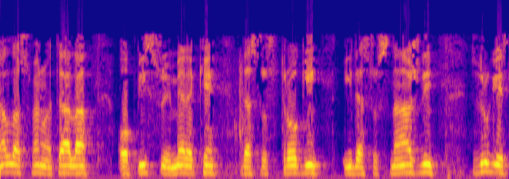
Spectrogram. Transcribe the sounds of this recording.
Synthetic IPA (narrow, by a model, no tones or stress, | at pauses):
alːaːhsub̥ʰħaːnuaat̪aːla | o̞pisujemeleke̞d̪asust̪ɾo̞ɡi | id̪asusnaːʒnizd̪ɾuɡe̞s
